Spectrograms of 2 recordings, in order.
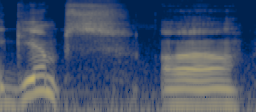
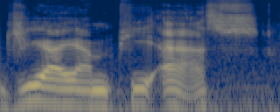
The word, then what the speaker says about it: GIMPS: And then here, we get all these ones that look like they say GIMPS. Unlike other words that also are spelled and pronounced like that, this is more of an acronym, GIMPS.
